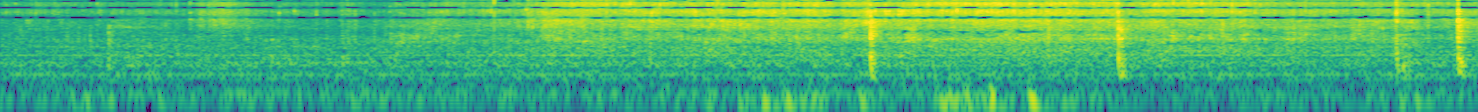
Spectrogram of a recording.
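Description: Onion-and-spice masala frying in oil in a kadhai with a steady sizzle as chopped tomato goes in; the sizzle grows louder about three seconds in. A few sharp clicks are heard.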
